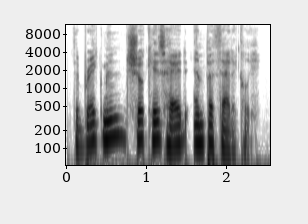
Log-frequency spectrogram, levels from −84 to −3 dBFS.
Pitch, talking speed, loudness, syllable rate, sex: 125 Hz, 140 wpm, -17 LUFS, 5.9 syllables/s, male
